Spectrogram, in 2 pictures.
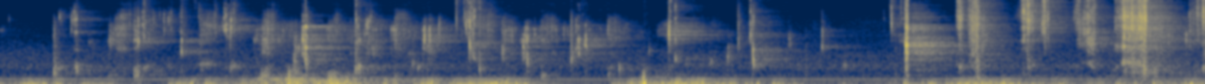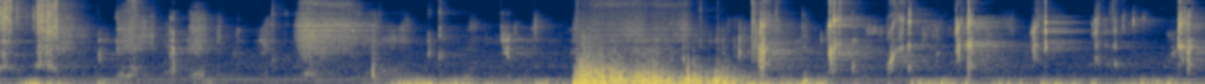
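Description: A young man beatboxes close into a microphone, with sharp clicks and breathy bursts.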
